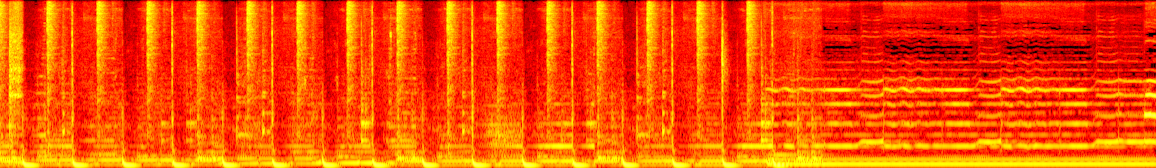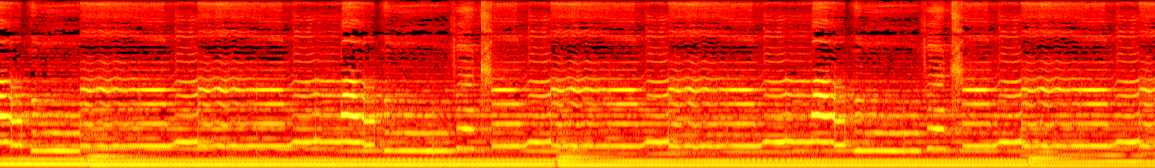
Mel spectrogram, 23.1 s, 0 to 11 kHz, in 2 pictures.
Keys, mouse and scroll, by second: 0.4 ctrl+b, 7.5 Tab, 8.1-8.4 scroll down 1, 8.4-11.0 middle drag, 11.0-11.7 scroll up 1, 11.7 Tab, 13.4 ctrl+r, 20.3 Tab, 21.0-23.0 middle drag, 23.0 Tab.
